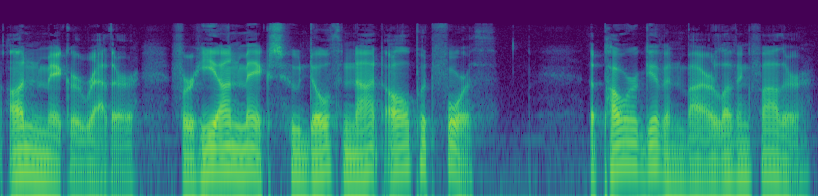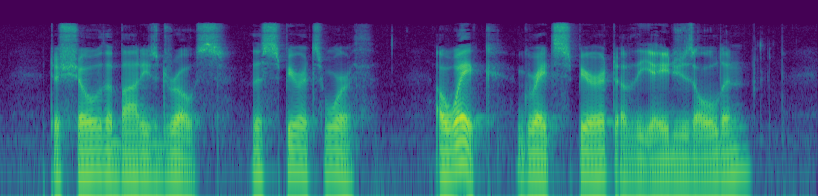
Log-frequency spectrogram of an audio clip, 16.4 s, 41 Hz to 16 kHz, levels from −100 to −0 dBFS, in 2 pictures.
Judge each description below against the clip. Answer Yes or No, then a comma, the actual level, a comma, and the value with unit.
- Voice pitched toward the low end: Yes, very low, 75 Hz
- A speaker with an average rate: No, slow, 120 wpm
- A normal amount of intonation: Yes, average, 3.3 semitones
